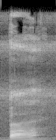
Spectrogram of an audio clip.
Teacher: the v in latin america we basically pronounce it like a b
